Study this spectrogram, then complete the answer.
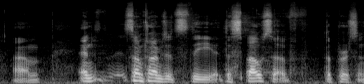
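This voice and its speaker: Dark, mellow tone from a man with a Canadian accent, vocal fry, and ordinary pitch variation. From Canada. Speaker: volunteer city tour guide. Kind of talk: TV interview.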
